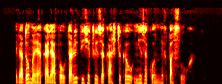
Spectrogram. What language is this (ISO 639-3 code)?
bel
